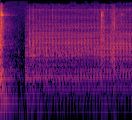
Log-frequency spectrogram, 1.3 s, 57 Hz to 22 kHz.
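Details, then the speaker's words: 2000 VW Lupo 1.2 TDI 3L, automated manual gearbox 085, battery reconnected after hydraulic fluid check during basic setting: quick evenly spaced buzzing pulses as the electric pump builds hydraulic pressure for the clutch; normal operation, also heard on door opening. "¿Veis cómo suena el compresor? Eso es que está comprimiendo, se está dando presión al fluido hidráulico para que el embrague actúe adecuadamente."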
